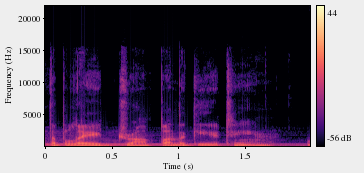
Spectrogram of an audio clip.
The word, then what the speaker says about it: guillotine: To let the blade drop on the guillotine. Is that how you say it? Guillotine. Yes. But there's a double L there. Yeah, it's French.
